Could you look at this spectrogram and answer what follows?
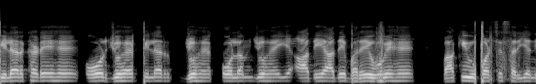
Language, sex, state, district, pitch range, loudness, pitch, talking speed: Hindi, male, Uttar Pradesh, Jyotiba Phule Nagar, 160-170 Hz, -16 LUFS, 165 Hz, 245 wpm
